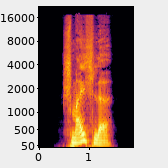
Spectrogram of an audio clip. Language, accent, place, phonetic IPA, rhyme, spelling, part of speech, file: German, Germany, Berlin, [ˈʃmaɪ̯çlə], -aɪ̯çlə, schmeichle, verb, De-schmeichle.ogg
- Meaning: inflection of schmeicheln: 1. first-person singular present 2. first/third-person singular subjunctive I 3. singular imperative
